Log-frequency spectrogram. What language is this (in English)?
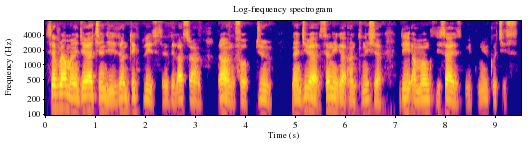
Nigerian Pidgin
